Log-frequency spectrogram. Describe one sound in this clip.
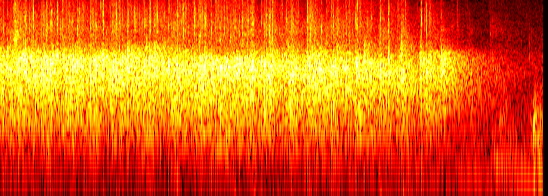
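An audience applauds loudly in a large hall and the clapping fades away.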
